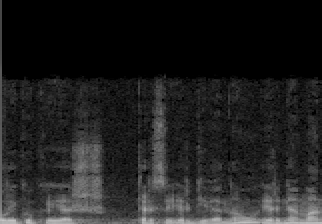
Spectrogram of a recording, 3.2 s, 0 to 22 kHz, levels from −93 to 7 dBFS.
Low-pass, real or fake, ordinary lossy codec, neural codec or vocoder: 14.4 kHz; real; AAC, 48 kbps; none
